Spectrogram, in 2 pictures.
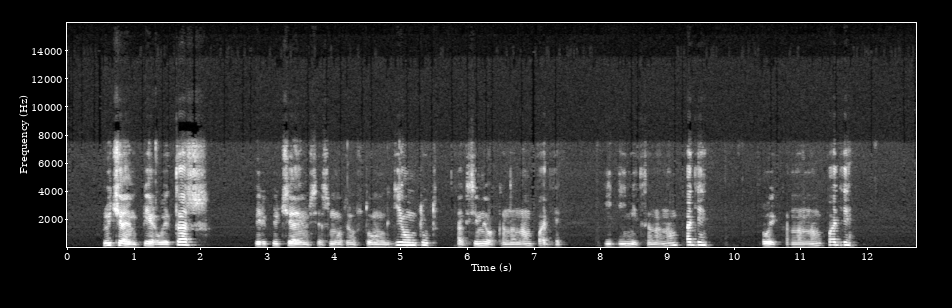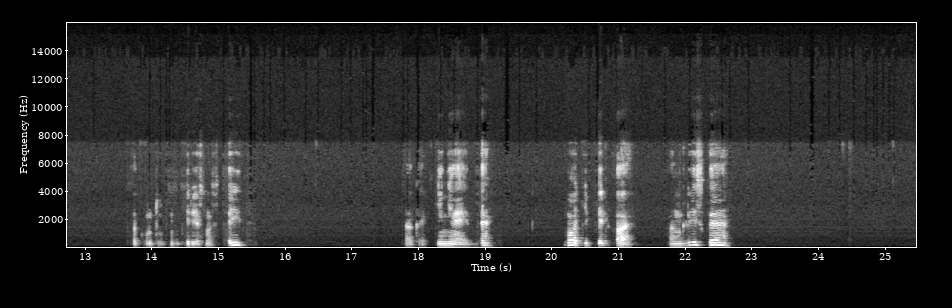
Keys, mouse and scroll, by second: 1.2 click, 4.2 middle click, 5.8 KP_7, 7.9 KP_1, 9.9 KP_3, 12.1 middle click, 14.5 KP_1, 16.5 middle click, 18.9 KP_1, 20.8 a, 24.4 click, 25.0 middle click.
